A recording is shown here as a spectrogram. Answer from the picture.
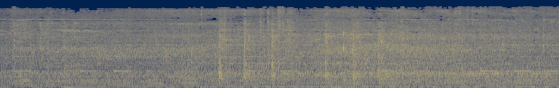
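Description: A diesel locomotive running light at low speed on shunting moves, its engine running steadily as it passes close by. A few sharp wheel clicks on the track come between about three and five and a half seconds in.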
